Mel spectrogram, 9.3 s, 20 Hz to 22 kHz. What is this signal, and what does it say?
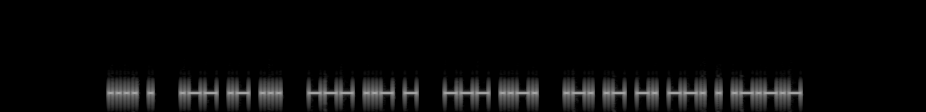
Morse code, heard as a keyed tone, about 32 wpm, 700 Hz. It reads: HE WAS OUT OF RANGE.
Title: Sentences from Top 1000 Words - Review Part 4 - 30wpm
